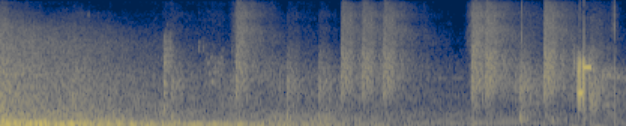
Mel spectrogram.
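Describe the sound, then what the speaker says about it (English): Rockets launched near an entrance in a military game, arriving as a few sharp, separate cracks and whooshing bursts over a low rumble that fades, with a louder pair of hits near the end. "Gonna pop some rockets over by the entrance"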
